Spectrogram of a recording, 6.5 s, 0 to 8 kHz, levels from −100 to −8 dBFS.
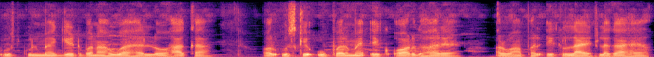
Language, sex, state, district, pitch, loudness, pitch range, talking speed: Hindi, male, Jharkhand, Deoghar, 130 Hz, -17 LUFS, 130-140 Hz, 210 wpm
